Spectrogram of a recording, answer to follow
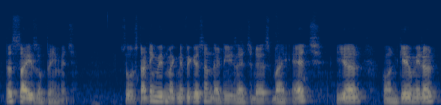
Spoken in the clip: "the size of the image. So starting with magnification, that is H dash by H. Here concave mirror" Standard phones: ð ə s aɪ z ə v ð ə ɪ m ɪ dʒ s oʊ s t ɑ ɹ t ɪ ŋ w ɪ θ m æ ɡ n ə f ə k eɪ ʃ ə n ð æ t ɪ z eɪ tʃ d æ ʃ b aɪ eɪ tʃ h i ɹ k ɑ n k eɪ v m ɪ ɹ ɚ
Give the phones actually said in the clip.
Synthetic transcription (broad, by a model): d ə s aɪ z ə v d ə ɪ m ɪ dʒ s oʊ s t ɑ ɹ t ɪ ŋ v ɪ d m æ ɡ n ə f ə k eɪ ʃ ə n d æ t ɪ z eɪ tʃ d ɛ s b aɪ eɪ tʃ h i ɹ k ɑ n k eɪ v m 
